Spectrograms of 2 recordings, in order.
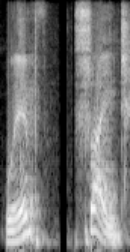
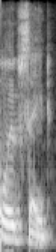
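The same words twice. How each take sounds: First: "website" split slowly into web, pause, site; syllable by syllable. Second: Said in the usual way. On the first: Shown as a demonstration. Teacher showing learners the word, syllable by syllable. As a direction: break "website" into two slow, separate parts.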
